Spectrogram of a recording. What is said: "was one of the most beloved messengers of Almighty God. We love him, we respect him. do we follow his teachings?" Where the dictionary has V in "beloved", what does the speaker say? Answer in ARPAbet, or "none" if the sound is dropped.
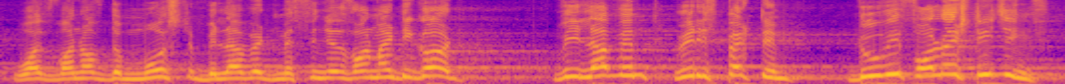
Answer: V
